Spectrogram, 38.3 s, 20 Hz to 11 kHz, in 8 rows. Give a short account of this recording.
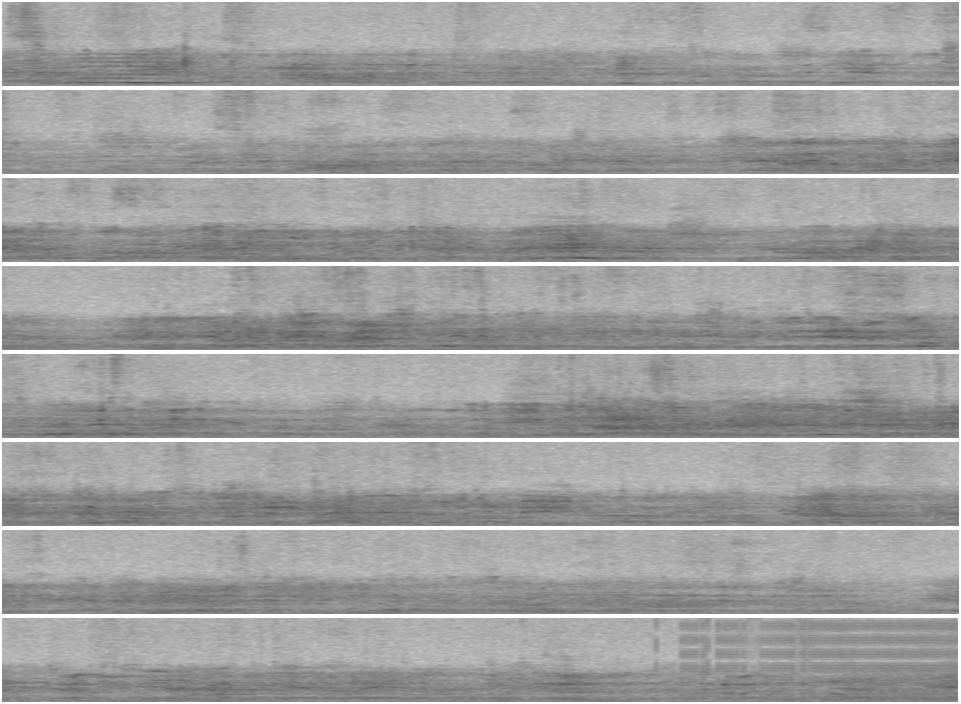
sounds of a party crowd celebrating a birthday, heard on the backyard balcony. Interesting reflections and echos from voices and other sounds. (Sony PCM D50, OKM2)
